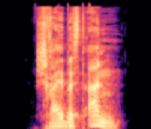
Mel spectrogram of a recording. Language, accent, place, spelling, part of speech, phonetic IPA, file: German, Germany, Berlin, schreibest an, verb, [ˌʃʁaɪ̯bəst ˈan], De-schreibest an.ogg
- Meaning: second-person singular subjunctive I of anschreiben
